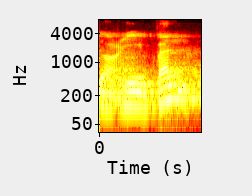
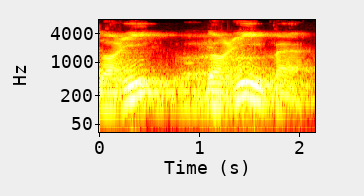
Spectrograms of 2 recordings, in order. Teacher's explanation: Mat artinya dibaca panjang, iwat diganti tanwinnya. Jadi tanwinnya diganti dengan alif jadi panjang, yang seharusnya kana dha'ifan jadi kana dha'ifa. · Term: mat iwat lit tanwin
